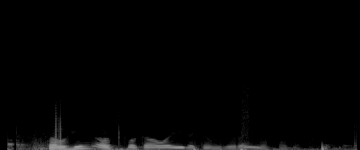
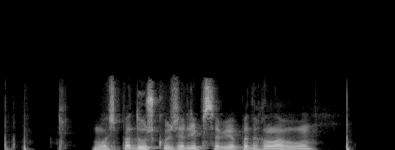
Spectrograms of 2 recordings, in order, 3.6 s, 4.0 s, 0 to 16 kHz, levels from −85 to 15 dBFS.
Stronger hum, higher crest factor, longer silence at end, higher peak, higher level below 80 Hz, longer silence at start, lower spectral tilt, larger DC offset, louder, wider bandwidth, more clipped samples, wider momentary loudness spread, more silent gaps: neither; about the same, 20 dB vs 18 dB; second, 0 s vs 0.45 s; second, -16 dBFS vs -2 dBFS; second, -56 dBFS vs -50 dBFS; about the same, 0.1 s vs 0.05 s; first, -11.5 dB/octave vs -5.5 dB/octave; neither; second, -36 LUFS vs -18 LUFS; second, 4.8 kHz vs 8 kHz; neither; about the same, 18 LU vs 17 LU; second, none vs 0.83-0.88 s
